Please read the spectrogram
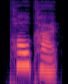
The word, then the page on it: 抛开: pāo kāi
